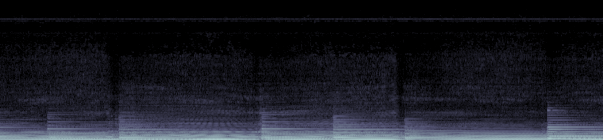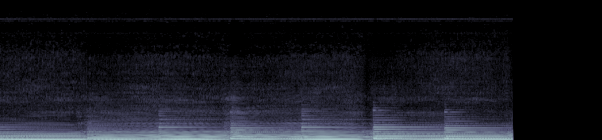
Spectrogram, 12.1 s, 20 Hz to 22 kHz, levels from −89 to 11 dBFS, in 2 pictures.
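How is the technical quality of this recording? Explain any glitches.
The recording has one glitch, a cut-off end. At 11.16 s the audio stops mid-sound and drops straight to digital silence for the final 0.89 s. The last buffers were never written, so unlike a fade-out or natural ending, the sound has no decay whatsoever.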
